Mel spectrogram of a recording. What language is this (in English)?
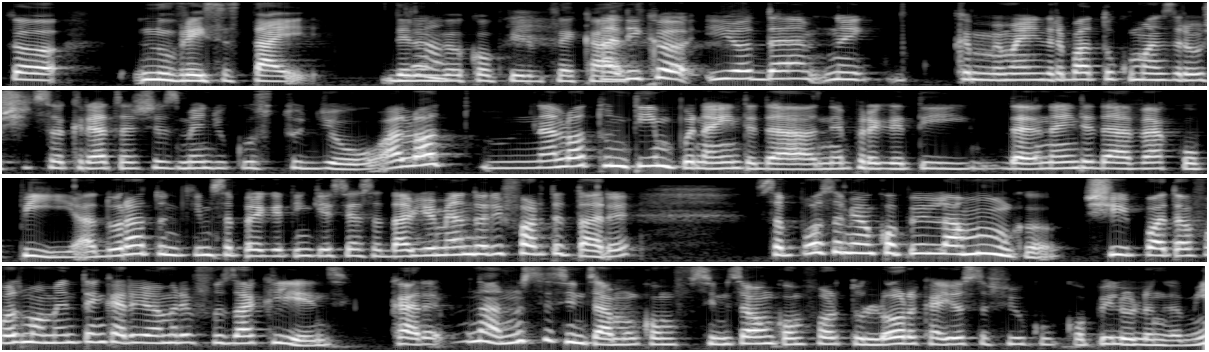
Romanian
